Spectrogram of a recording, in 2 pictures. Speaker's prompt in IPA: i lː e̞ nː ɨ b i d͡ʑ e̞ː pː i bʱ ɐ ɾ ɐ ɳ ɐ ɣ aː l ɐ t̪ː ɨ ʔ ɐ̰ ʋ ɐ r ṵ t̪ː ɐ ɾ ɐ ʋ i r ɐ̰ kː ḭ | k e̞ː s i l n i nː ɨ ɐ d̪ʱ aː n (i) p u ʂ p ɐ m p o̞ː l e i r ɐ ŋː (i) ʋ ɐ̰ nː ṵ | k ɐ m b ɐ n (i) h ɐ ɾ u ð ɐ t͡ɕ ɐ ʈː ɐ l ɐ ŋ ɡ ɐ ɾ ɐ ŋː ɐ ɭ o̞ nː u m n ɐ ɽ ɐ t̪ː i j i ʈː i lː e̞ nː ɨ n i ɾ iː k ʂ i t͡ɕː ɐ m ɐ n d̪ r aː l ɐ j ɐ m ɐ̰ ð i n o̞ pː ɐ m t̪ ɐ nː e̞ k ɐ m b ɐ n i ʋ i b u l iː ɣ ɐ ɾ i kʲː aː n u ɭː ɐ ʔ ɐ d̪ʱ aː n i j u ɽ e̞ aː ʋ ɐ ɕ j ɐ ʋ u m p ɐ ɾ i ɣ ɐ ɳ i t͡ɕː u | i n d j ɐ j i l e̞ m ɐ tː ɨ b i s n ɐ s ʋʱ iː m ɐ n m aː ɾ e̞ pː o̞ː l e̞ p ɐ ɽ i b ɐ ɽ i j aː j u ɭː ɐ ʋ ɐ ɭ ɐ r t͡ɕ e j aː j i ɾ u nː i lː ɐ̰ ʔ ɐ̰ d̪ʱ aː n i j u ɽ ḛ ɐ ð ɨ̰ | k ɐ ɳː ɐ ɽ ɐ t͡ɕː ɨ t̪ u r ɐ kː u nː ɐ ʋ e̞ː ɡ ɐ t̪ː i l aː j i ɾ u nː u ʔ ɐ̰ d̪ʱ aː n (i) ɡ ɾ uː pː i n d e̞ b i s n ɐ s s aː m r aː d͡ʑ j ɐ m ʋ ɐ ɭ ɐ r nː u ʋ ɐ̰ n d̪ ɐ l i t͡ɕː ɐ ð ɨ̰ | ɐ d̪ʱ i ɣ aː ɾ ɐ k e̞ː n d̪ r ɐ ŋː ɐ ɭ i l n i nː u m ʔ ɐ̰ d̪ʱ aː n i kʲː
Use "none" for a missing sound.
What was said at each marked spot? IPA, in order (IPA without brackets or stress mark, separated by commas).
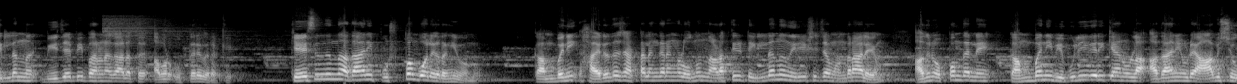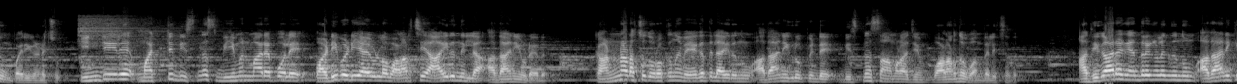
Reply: i, i, i, i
